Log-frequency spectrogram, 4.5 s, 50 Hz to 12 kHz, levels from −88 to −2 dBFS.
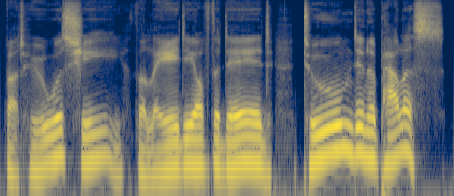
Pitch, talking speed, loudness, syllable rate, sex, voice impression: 125 Hz, 170 wpm, -15 LUFS, 4.3 syllables/s, male, masculine, adult-like, slightly clear, cool, slightly intellectual, slightly refreshing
